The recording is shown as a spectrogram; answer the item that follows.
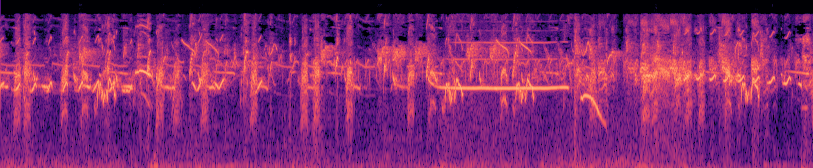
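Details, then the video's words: Common iora lure call used to draw forest birds: a long, level drawn-out whistle and a falling note, set among dense, fast high chirping and chattering from several birds. "suara pikat burung sirtu / cipoh"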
